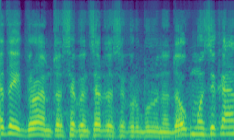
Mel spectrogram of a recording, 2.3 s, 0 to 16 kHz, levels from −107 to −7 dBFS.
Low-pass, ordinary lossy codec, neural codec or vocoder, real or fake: 14.4 kHz; Opus, 16 kbps; vocoder, 44.1 kHz, 128 mel bands every 512 samples, BigVGAN v2; fake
